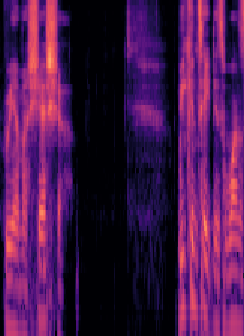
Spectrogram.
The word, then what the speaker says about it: Ramesses: the consonants so his name is most commonly pronounced as ramesses however we have his name written on the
